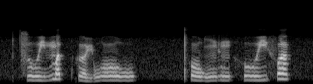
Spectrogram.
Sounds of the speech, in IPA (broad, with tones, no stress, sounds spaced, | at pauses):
t͡s uː˨ j m ɐ˥ t̚ k ɵ˨˩ ɥ w o˨ w | t̪ʰ o˨˩ w ŋ ɪ˨ ŋ h uː˨˧ j f ɐ˥ k̚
